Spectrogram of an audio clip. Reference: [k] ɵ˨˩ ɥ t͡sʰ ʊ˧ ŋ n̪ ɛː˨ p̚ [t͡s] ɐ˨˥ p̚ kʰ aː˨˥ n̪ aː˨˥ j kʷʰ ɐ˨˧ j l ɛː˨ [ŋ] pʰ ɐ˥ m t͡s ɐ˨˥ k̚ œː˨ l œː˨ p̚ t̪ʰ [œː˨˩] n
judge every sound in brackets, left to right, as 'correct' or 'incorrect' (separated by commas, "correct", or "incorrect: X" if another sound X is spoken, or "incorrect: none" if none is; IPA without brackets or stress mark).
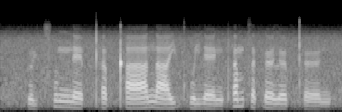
correct, incorrect: t̪ʰ, correct, correct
